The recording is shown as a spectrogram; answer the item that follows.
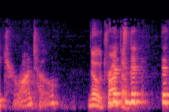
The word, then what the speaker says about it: Toronto: know that canadians say toronto they don't say that maybe somebody from toronto won't say toronto no trump but the t at the last t is silent it's like toronto toronto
